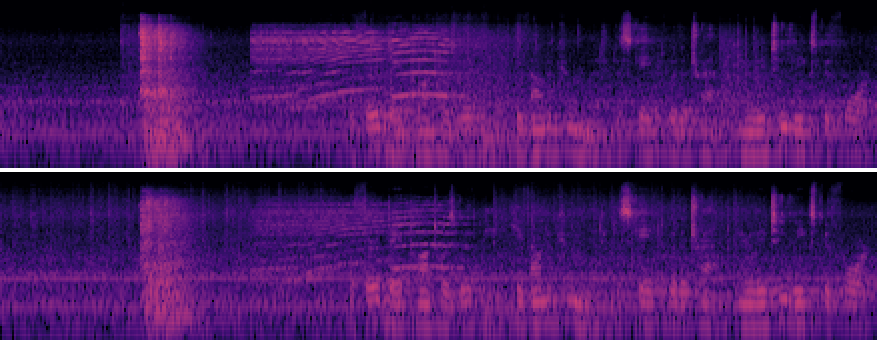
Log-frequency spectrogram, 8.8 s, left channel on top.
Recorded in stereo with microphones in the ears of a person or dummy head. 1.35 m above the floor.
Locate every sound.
1.4 s a door slam: 35° left (ahead or behind), 7 m
3.5 s a man speaking: 30° right (ahead or behind), 3 m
